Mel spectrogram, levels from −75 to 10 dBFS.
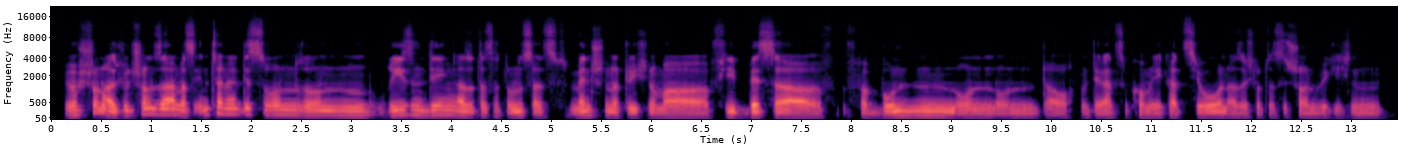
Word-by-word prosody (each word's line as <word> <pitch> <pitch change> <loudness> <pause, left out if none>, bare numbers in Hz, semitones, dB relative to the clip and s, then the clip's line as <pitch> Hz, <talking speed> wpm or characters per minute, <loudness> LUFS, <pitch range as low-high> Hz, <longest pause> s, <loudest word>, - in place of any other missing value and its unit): Ja 120 +1 +1
schon. 95 -4 0
Also, 100 - +7
ich 100 - -11
würde 120 - -2
schon 155 -1 +2
sagen, 140 -1 +6
das 115 - +2
Internet 150 -1 +1
ist 145 0 0
so 130 +1 +1
'n 130 0 0
so 115 0 +1
'n 115 -2 -1
Riesending. 125 0 +1
Also, 105 -1 +4
das 100 0 -5
hat 105 -2 -9
uns 100 +1 0
als 95 -1 -4
Menschen 110 +1 0
natürlich 100 +1 -2
noch 95 - -1
mal 85 -2 +3
viel 105 -1 -2
besser 90 -3 +4
v - - -25
verbunden. 105 +4 0
Und 85 -1 -3
und 80 0 -6
auch 80 0 -4
mit 80 0 -12
der - - -2
ganzen 80 0 -4
Kommunikation. 95 +3 -1
Also, 85 0 -4
ich 80 - -9
glaube, - - -11
das - - -10
ist - - -9
schon 85 0 -4
wirklich 90 +2 -10
'n 85 -2 -7
100 Hz, 190 wpm, -25 LUFS, 85-115 Hz, -, Also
